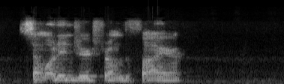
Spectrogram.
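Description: A young man speaks loudly and animatedly into a close microphone.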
